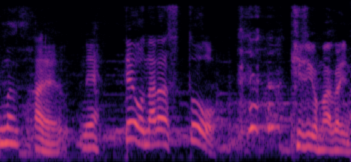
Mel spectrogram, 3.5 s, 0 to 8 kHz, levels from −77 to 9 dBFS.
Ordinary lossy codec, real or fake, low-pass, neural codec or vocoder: none; fake; 7.2 kHz; codec, 16 kHz in and 24 kHz out, 2.2 kbps, FireRedTTS-2 codec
